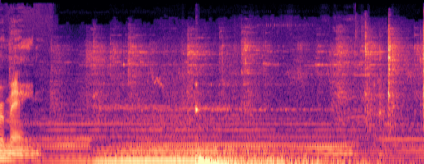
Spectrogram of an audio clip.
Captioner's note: cows bellowing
